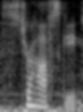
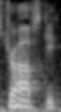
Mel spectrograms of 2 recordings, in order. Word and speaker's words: Strahovski: on the name uh her name is Yon Strahovski Strahovski see it's not even that hard all right hopefully she's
